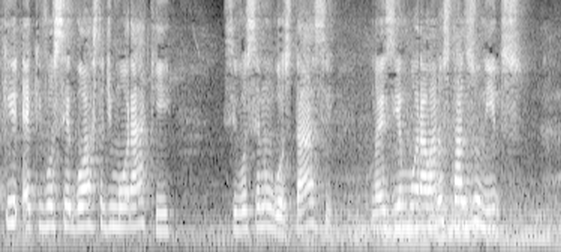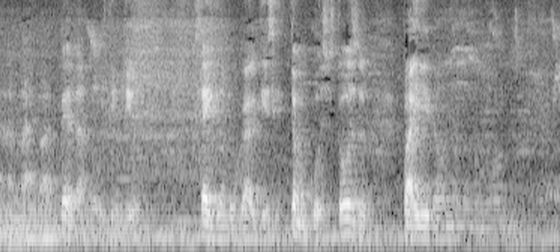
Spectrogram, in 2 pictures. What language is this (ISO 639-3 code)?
por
